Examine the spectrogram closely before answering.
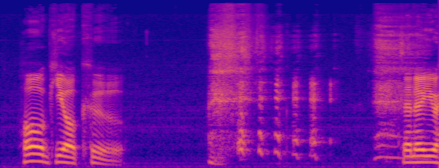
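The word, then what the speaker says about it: Hōgyoku: It's pronounced Hogyoku. So I know you were having some trouble with that before. Hogyoku. Well, because it's like, I keep wanting to say Gyokyu, but it's Gyoku, I think, right?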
